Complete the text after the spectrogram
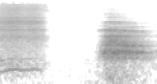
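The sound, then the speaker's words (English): A person imitates a baby's deep gasping breath heard in the middle of a prayer: a breathy, slightly voiced exhale, a short pause, then a louder, rasping intake of air, alone with no talking. “in the middle of the prayer, we hear Archer do this”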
